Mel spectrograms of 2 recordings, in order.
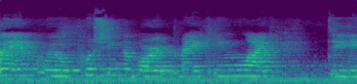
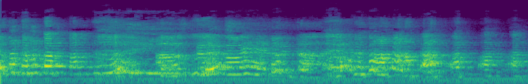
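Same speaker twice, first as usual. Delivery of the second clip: much louder, slow words through laughter; laughing, slow and loud; 6 semitones higher, 12 dB louder, much slower than usual. Real, not acted. Friend joining the croc joke, loud laughing. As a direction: play along while cracking up.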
